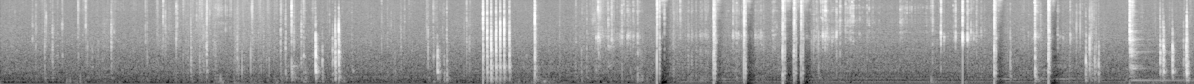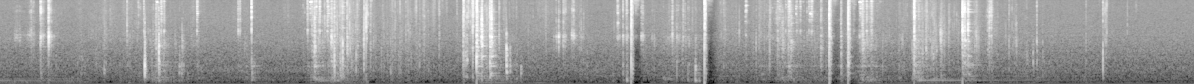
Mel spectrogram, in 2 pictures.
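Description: Irregular metallic clinks, jingles and rattles from tools and small hardware being handled, with a few sharper, louder clicks scattered through.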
